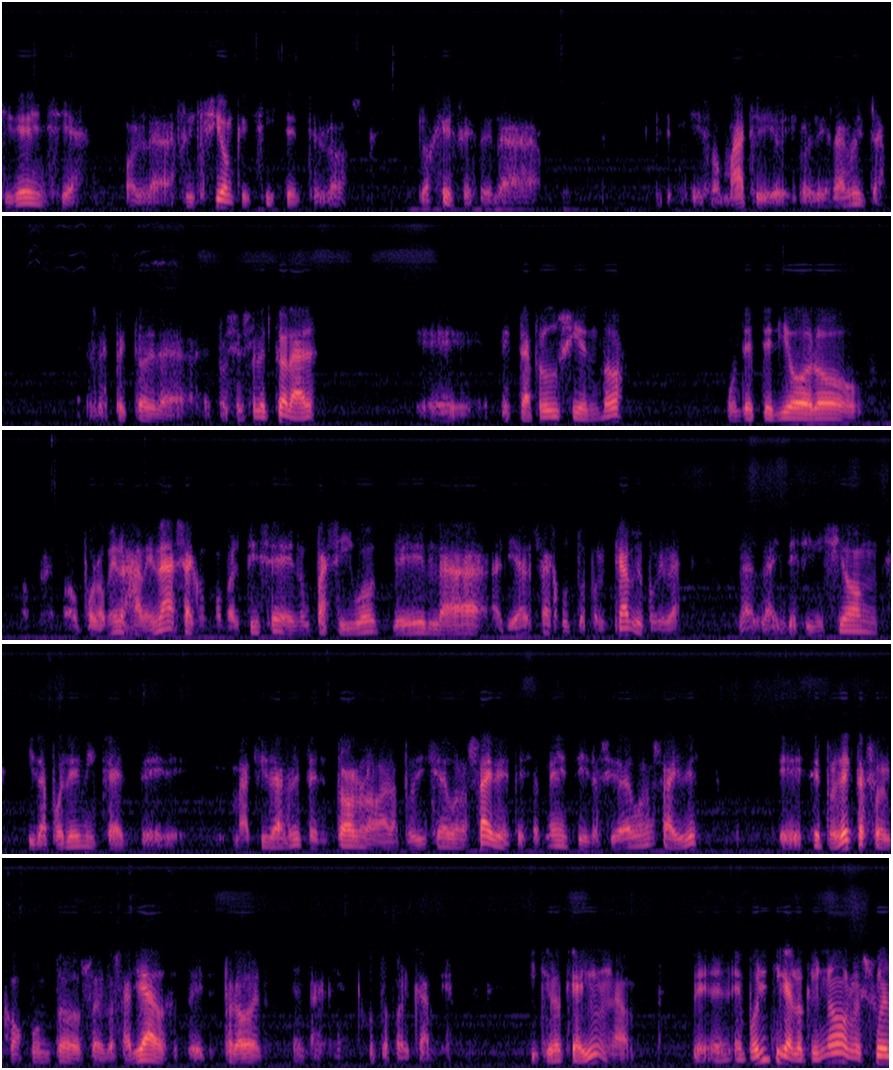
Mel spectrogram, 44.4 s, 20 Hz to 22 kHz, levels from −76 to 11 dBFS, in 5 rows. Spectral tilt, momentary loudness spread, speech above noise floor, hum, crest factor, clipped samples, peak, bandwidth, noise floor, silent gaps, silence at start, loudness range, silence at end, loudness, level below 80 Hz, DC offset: -5.5 dB/octave; 19 LU; 34 dB; none; 24 dB; under 0.1%; -4 dBFS; over 20 kHz; -60 dBFS; none; 0 s; 9 LU; 0 s; -27 LUFS; -66 dBFS; under 0.1%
